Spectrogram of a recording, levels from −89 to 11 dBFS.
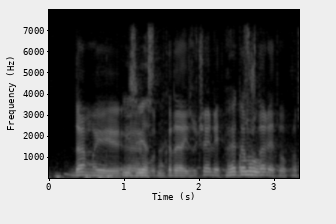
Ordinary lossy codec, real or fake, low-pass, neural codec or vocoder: none; real; 7.2 kHz; none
